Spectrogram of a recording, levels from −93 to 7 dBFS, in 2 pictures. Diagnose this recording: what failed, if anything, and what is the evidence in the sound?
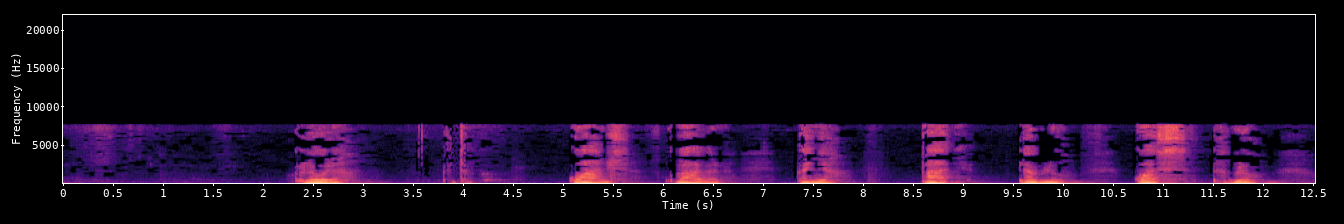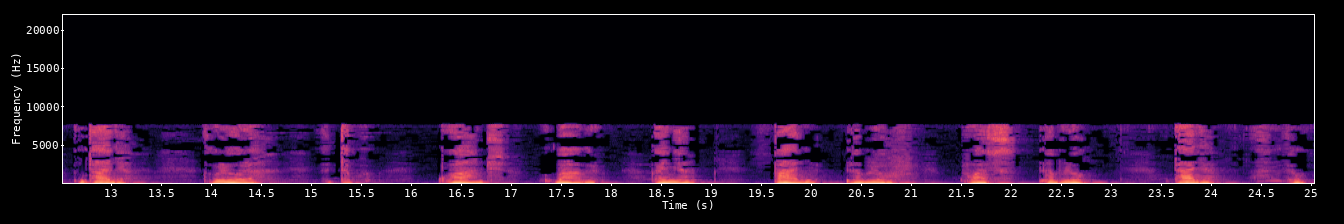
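The speech has a codec fault throughout, most likely AAC compression at a low bitrate in the codec stage. Nothing is present above 7.7 kHz, and the damage is heavy: sibilants and sustained sounds come out dull and smeared, with a watery, warbling texture. That fits an AAC-LC encoder running at around 16 kbps, lowering its cut-off and coarsely quantising what remains. A simple low-pass filter or narrowband line would lose the top end cleanly, without this warble.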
